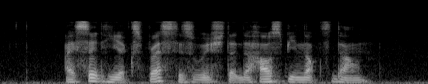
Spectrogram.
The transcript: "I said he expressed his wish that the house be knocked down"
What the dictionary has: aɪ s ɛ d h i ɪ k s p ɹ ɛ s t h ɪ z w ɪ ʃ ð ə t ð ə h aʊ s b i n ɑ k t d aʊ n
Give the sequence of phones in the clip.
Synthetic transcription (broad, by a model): aɪ s ɛ d h i ɪ k s p ɹ ɛ s t h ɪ s w ɪ ʃ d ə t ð ə h aʊ s b i n ɑ k t d aʊ n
